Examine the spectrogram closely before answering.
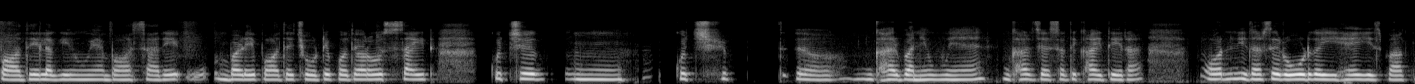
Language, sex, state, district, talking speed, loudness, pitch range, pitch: Hindi, female, Bihar, Darbhanga, 150 wpm, -17 LUFS, 220-240 Hz, 230 Hz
